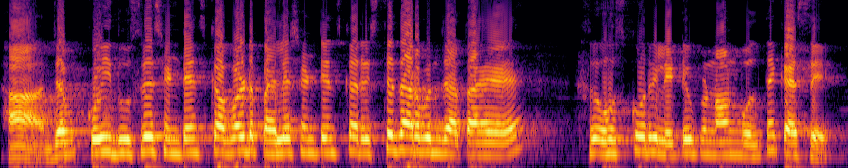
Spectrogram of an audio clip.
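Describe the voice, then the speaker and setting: A man with a fairly high voice and a Hindi accent gives an exam-prep grammar lesson in an indoor teaching room. He explains patiently, checks often that students follow, and slows right down for example sentences.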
